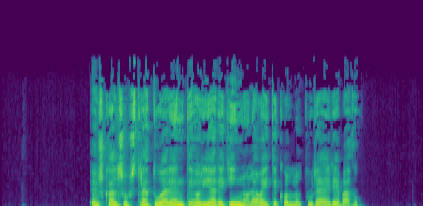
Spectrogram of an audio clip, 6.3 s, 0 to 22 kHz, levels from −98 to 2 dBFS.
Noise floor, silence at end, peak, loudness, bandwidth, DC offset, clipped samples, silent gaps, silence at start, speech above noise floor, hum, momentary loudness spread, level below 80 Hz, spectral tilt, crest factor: -81 dBFS; 1 s; 0 dBFS; -15 LUFS; 16 kHz; under 0.1%; under 0.1%; none; 1.4 s; 66 dB; none; 7 LU; -48 dBFS; -5 dB/octave; 16 dB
